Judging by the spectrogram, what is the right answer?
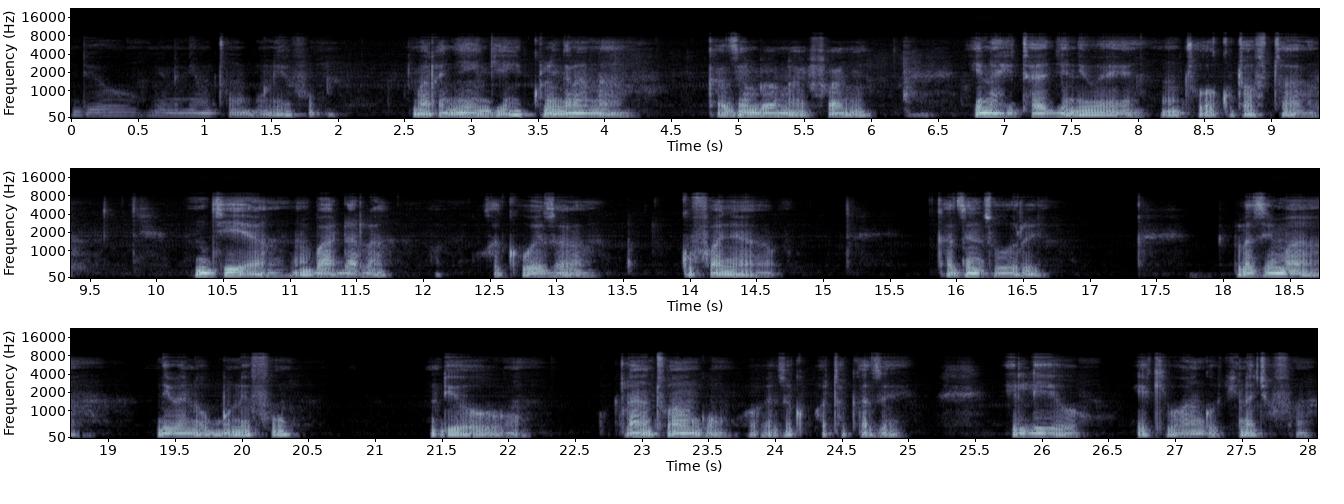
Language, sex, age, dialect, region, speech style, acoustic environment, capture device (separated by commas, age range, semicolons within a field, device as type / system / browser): Swahili, male, 25-34, Kenya - Nairobi Sheng-influenced, Kenya, relaxed, silence, desktop / Windows / Firefox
